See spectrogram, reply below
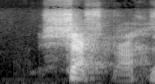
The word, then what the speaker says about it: Schefter: Schefter, is that how you say his name? – Yeah.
